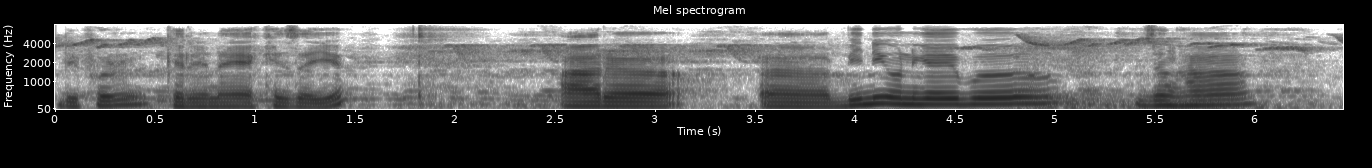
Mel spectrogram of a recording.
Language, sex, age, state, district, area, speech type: Bodo, male, 30-45, Assam, Udalguri, urban, spontaneous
